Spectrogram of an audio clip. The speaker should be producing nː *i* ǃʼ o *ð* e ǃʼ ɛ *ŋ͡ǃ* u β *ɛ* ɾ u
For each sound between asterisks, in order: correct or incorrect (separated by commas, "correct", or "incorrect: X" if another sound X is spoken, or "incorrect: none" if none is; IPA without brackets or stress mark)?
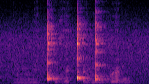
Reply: correct, correct, correct, correct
